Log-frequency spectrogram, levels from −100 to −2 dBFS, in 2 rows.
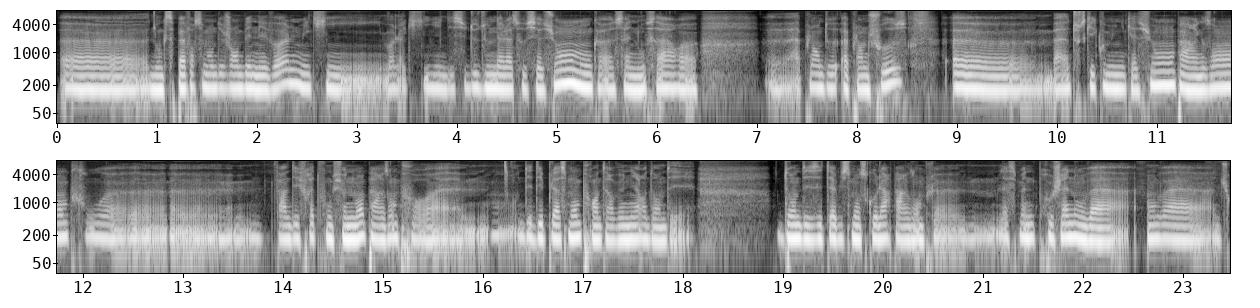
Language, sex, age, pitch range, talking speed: French, female, 20-39, 160-175 Hz, 185 wpm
